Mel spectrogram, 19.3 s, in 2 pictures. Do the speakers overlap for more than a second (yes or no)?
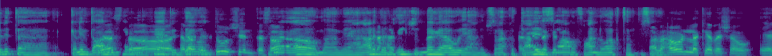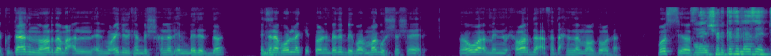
yes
